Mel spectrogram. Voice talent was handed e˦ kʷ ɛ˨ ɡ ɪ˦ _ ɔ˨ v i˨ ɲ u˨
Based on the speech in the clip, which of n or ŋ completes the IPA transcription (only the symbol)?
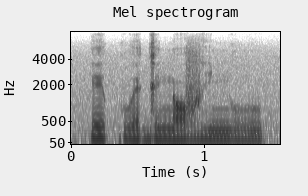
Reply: n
